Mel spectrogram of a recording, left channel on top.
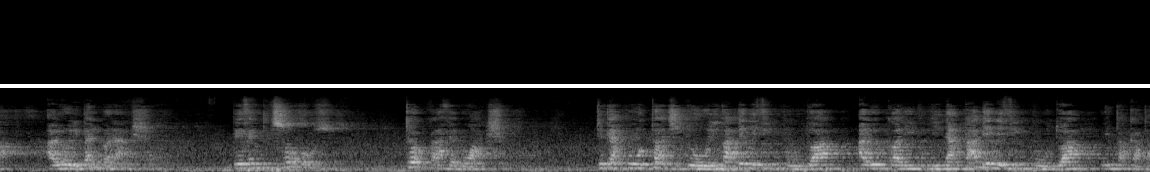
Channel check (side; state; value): left; silent; digital silence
